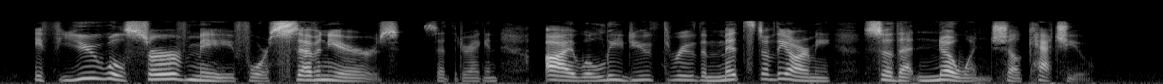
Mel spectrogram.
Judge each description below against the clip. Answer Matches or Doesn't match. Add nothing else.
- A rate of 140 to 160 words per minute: Matches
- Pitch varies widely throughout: Doesn't match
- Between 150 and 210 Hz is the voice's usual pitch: Matches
